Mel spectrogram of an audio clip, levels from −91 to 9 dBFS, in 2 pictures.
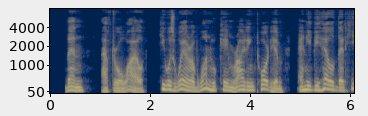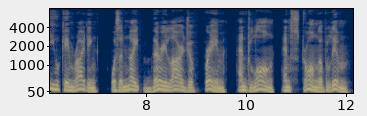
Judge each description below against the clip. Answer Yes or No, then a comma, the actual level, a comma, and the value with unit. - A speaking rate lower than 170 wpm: No, average, 175 wpm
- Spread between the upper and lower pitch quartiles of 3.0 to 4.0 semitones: No, wide, 5.4 semitones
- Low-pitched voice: Yes, low, 120 Hz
